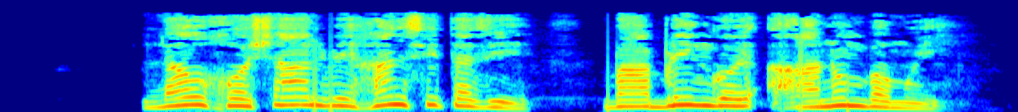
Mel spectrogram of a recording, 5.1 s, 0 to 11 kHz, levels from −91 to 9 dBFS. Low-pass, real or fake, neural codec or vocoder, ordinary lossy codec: 7.2 kHz; real; none; MP3, 32 kbps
